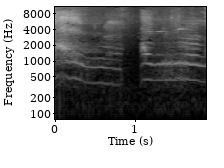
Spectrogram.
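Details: Pine marten in June 2016 telling off a Border Collie it has met. It gives drawn-out, wavering, nasal wailing cries, two long held notes split by a brief pause, loud and close.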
